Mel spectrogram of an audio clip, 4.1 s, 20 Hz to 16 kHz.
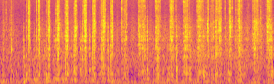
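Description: Rapid, uneven clicking and small knocks as the new 6-1/2" speaker on its mounting adapter is handled and fitted into the door's speaker opening.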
